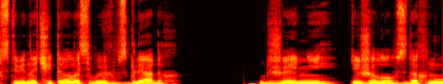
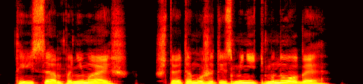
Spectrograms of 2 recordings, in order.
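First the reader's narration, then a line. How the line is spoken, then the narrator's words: Sharp speech. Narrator (Russian): резко произнесла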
